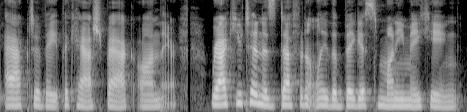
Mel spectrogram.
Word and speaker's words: Rakuten: app that I'm going to talk about is Rakuten and I think I'm actually saying it right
